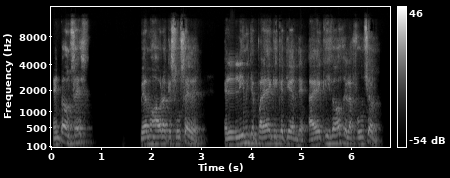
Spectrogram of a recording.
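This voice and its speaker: A man's voice: mid-range voice, slow pace, dark tone. Man teaching math in an echoey room. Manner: talking through a graph while drawing, stopping to correct himself. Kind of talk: review class lecture on limits. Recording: roomy echo.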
